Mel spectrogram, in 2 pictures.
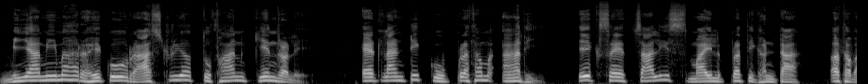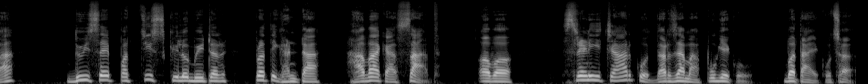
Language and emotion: Nepali, neutral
